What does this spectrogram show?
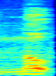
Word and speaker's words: moe: entertainment center on characters to possess such traits pronounced moe a washer is more home you know so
